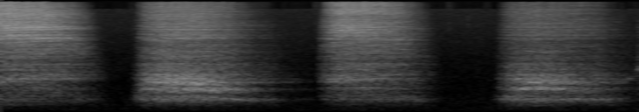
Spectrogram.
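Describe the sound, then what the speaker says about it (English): Slow, heavy breaths drawn in and pushed out through a soft open mouth, four long airy passes in a steady in-out rhythm, close and fairly loud with short pauses between them and no talking. "There is a difference between breathing through the mouth like this"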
